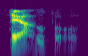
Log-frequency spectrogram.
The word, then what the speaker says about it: Teahupo'o: First of all, let me just say bravo to the both of you on your much improved pronunciation of the word Teahupo'o.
